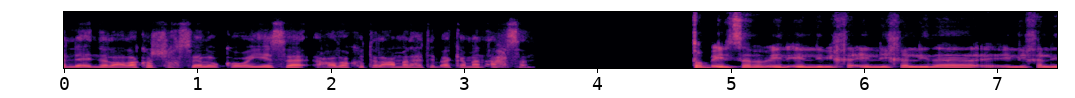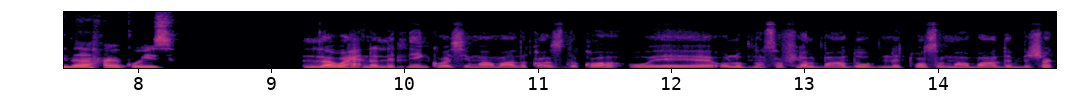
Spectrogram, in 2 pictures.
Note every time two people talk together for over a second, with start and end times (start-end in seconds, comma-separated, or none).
none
